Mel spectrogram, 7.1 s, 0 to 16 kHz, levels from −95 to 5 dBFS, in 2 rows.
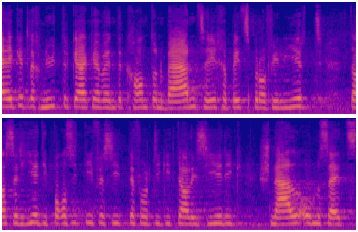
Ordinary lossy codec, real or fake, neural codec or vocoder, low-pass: none; real; none; 14.4 kHz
